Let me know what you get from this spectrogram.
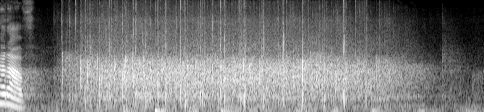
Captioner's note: applause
